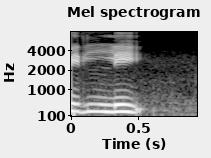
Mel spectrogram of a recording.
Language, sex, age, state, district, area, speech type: Telugu, female, 18-30, Telangana, Suryapet, urban, read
